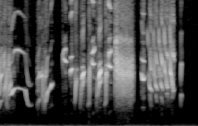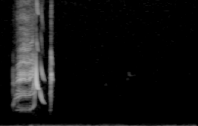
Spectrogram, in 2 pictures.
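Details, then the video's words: An older goldfinch sings to teach a younger goldfinch: sliding whistles, quick tinkling notes and a harsh buzzy burst in the first half, a final rasping trill, then quiet low background. "Older GOLDFINCH SINGING to Teach Younger Goldfinch"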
